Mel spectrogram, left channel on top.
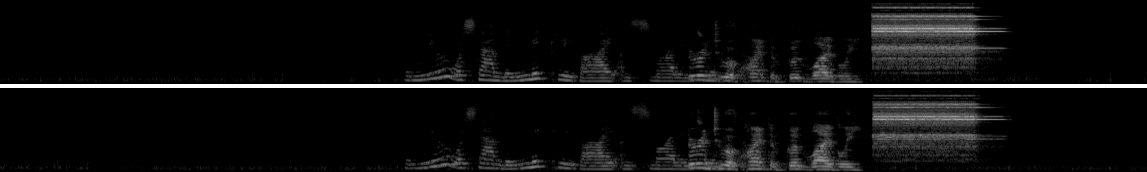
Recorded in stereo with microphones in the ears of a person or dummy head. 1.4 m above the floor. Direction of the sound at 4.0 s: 55° left (ahead or behind).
